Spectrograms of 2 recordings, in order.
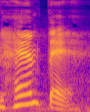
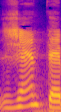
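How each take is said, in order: First: The word begins with a harsh h-like sound. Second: The word begins with a soft j sound. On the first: "you know the word gente" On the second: "pronouncing it gente because the j sound"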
